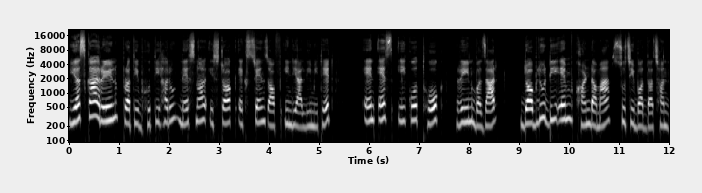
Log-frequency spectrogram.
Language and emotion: Nepali, neutral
